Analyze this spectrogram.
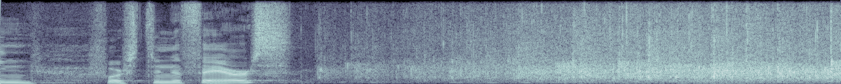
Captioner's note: applause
